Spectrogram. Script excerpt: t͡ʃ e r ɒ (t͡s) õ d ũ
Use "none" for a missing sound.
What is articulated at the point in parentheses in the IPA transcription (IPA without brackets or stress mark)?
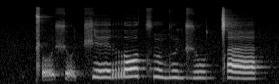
t͡s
